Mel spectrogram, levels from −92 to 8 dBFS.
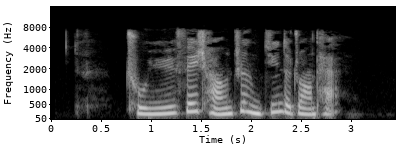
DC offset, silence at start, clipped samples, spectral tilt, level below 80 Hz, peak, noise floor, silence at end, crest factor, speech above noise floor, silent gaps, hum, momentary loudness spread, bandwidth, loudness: under 0.1%; 0.75 s; under 0.1%; -5 dB/octave; -56 dBFS; -4 dBFS; -53 dBFS; 0.6 s; 16 dB; 36 dB; none; none; 9 LU; 7.8 kHz; -18 LUFS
